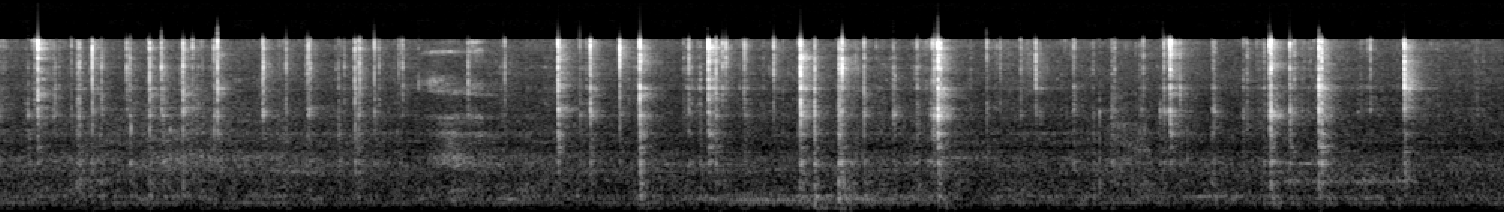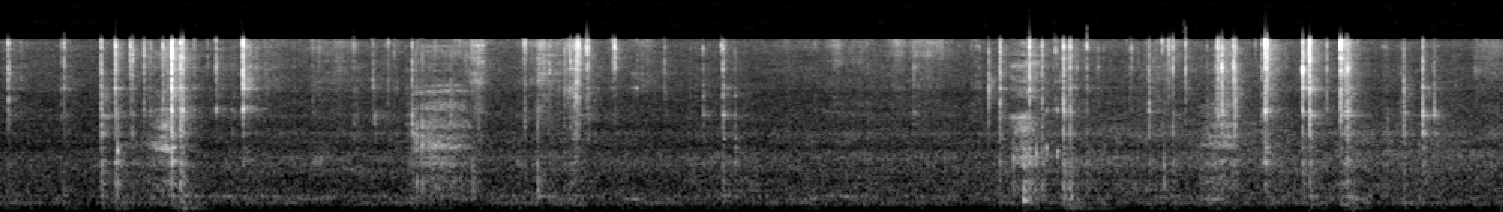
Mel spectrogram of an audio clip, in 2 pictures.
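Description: A lock pick and tension tool bent from a metal hairclip working inside a small cam lock as it is being picked: faint, irregular metallic clicks and ticks with a few short scrapes.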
